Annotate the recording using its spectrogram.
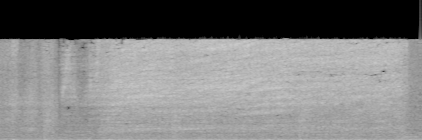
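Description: Background music with a steady kick-drum beat, under a continuous aerosol spray hiss that starts about a second in and cuts off at the end.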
